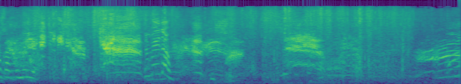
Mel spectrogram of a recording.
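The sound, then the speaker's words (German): Two cats, one black and one white, fight inside a circle with loud yowls and screeching cries that overlap and rise and fall in pitch, with hissing bursts between them, continuing for several seconds. “Die schwarze Katze hat gewonnen.”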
